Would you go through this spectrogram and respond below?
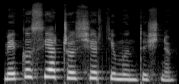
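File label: Komi, female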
